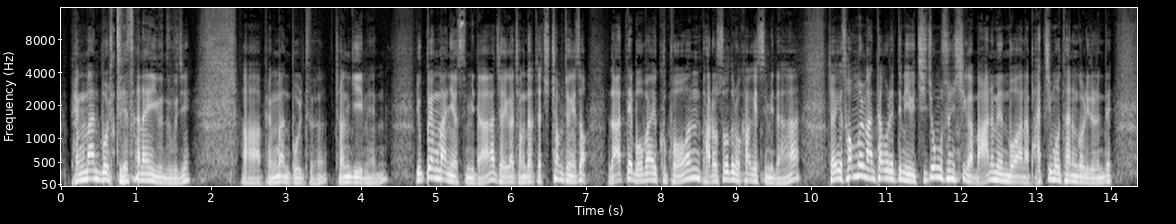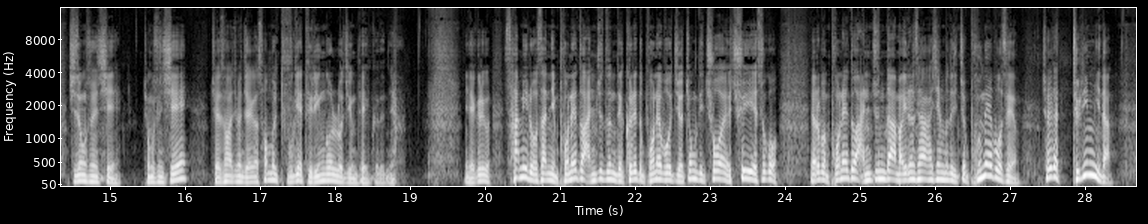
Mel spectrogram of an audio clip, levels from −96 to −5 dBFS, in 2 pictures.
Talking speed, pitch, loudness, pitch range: 380 characters per minute, 125 Hz, -16 LUFS, 105-150 Hz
